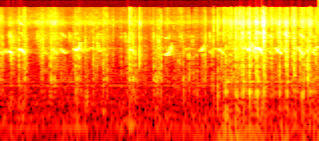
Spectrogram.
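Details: Baby chicks chirping: short high peeps, some rising and some falling, given singly with gaps at first, then growing denser and louder toward the end amid clicking and rustling.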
